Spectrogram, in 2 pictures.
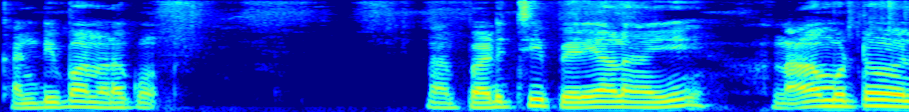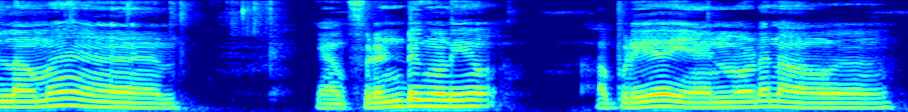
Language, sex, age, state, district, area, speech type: Tamil, male, 18-30, Tamil Nadu, Nagapattinam, rural, spontaneous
